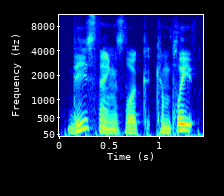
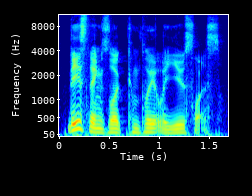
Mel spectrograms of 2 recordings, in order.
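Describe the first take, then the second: First: It is said in a put-on TT character voice. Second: It is said in the speaker's normal voice.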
